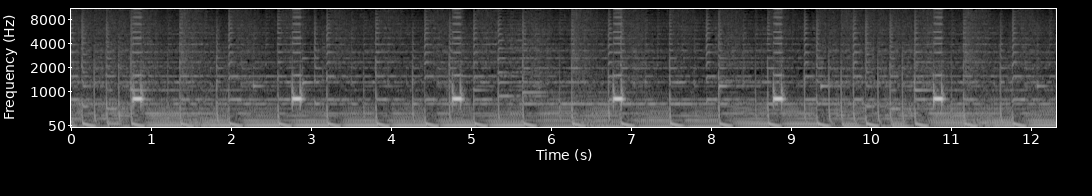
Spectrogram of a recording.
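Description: Short electronic beep every two seconds, six in all, each one sounding as a training program flashes up the next number to add or subtract. Background music plays underneath.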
